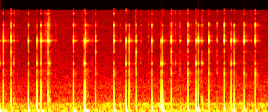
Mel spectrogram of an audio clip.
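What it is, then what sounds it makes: Ceramic coaster. A small, round, solid, flat white ceramic coaster, held in one hand, is tapped and scratched with short fingernails and fingertips. About two dozen quick, bright clicks and clinks ring at a high pitch and stop almost at once, over a faint scratchy hiss between taps.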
